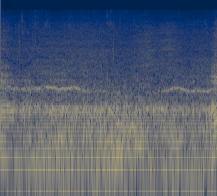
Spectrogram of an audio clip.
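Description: Motorcycle engine running steadily at cruising speed, with wind buffeting the microphone.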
